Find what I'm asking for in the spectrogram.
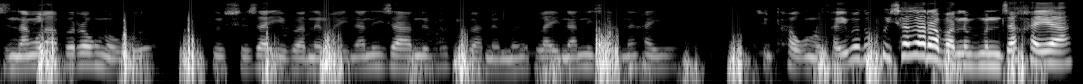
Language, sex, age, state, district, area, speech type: Bodo, female, 60+, Assam, Kokrajhar, urban, spontaneous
